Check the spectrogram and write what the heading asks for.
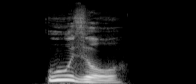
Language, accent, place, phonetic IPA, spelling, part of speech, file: German, Germany, Berlin, [ˈuːzo], Ouzo, noun, De-Ouzo.ogg
- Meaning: ouzo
